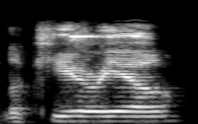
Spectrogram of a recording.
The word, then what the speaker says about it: Locurio: in the world is from Seattle, Washington, U.S., Locurio. Did I pronounce that correctly? Locurio?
